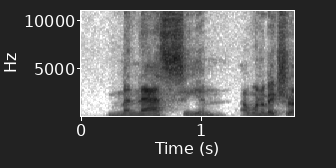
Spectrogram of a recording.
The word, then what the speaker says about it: Minasian: Zack manassian I said it wrong earlier it's manassian I want to make sure I get that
